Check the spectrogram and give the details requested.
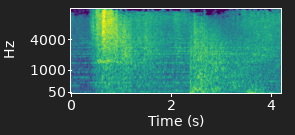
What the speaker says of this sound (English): a sudden violent storm like this one pushed them off course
